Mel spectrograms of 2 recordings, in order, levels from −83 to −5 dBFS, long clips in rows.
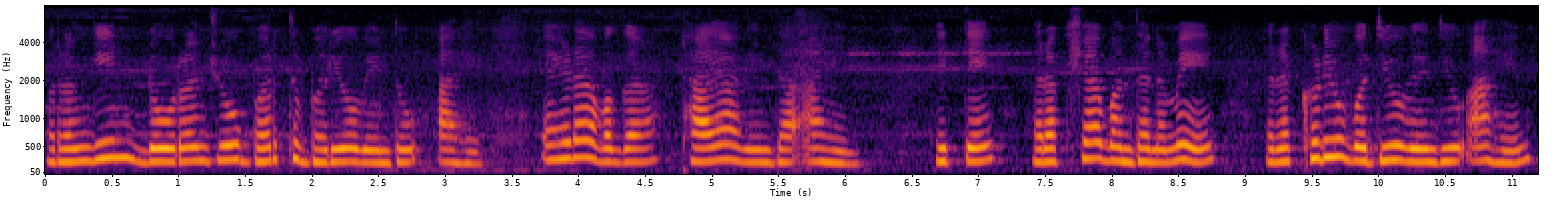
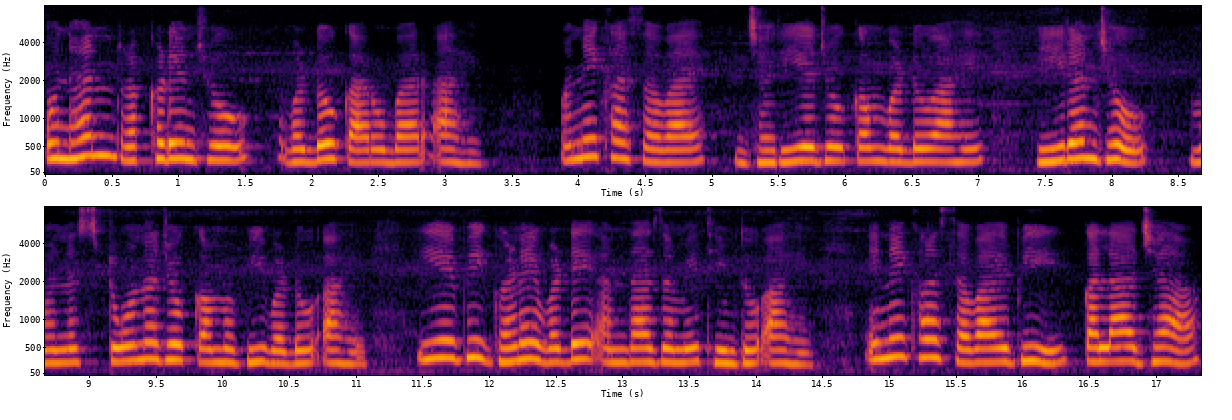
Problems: constant background noise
